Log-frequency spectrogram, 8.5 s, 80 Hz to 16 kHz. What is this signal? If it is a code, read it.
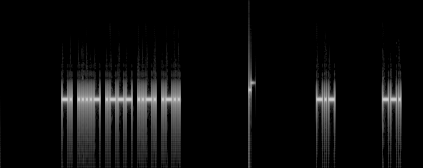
Morse code, heard as a keyed tone, about 30 wpm, spaced as for 20 wpm, 700 Hz. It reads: N4JFL KG
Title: USA Call Signs - 5 Characters - 8x Character Spacing - 30wpm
